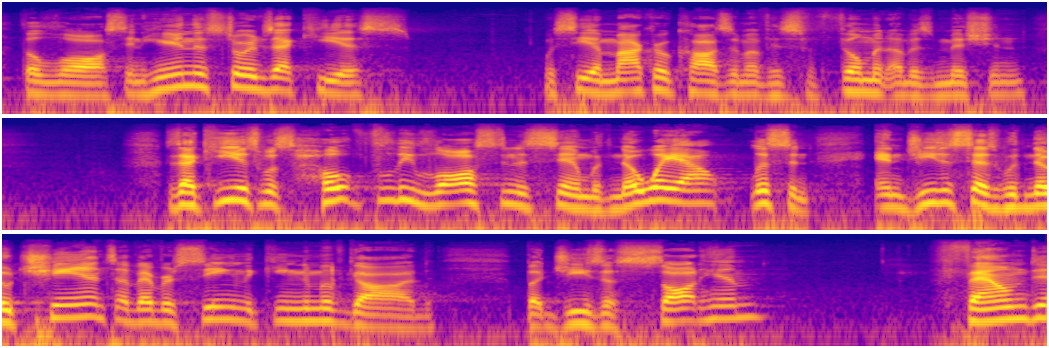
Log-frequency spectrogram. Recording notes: Sermon Audio from our Worship service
